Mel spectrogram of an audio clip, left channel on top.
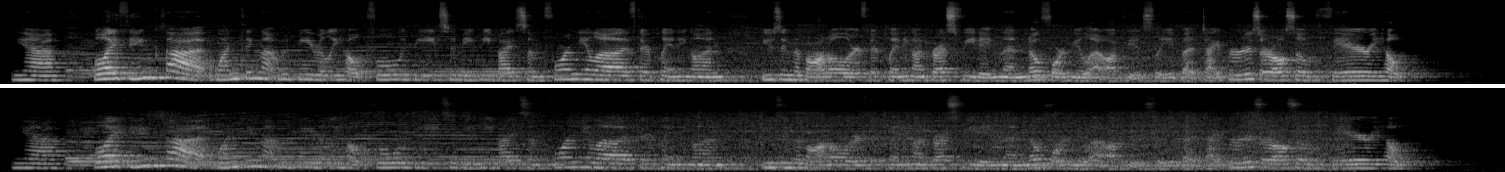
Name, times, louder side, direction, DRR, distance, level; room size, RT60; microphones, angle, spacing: voice 1, 0.1-14.0, left 4 dB, 50° left, 5 dB, 0.3 m, -30 dB
sound 1, 0.6-13.5, right 2 dB, 55° right, 0.7 m, -42 dB
3.8 x 3.5 x 2.7 m, 1.0 s
head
